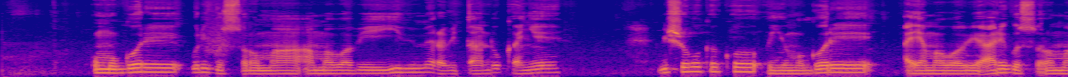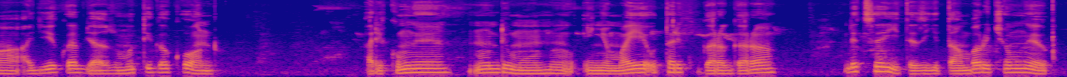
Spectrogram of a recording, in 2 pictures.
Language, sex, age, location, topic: Kinyarwanda, male, 18-24, Kigali, health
